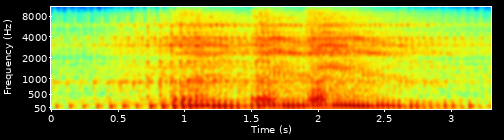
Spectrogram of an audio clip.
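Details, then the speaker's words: 2010 Honda TMX155 single-cylinder: clattery, noisy idle in neutral with a brief rev and a rising-falling whine from a worn timing gear; engine also emits white smoke. "malk tapos may miaw miaw may miaw miaw pag nasan natin na naka neutral may mmw"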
